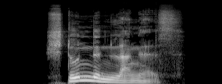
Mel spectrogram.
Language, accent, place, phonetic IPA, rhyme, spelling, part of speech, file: German, Germany, Berlin, [ˈʃtʊndn̩laŋəs], -ʊndn̩laŋəs, stundenlanges, adjective, De-stundenlanges.ogg
- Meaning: strong/mixed nominative/accusative neuter singular of stundenlang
